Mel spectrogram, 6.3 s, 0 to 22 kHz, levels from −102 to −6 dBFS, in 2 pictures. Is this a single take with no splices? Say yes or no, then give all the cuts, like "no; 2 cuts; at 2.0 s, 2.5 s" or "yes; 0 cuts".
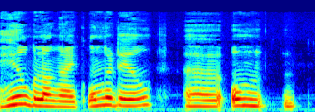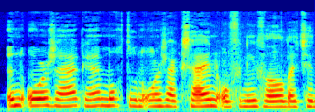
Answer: no; 1 cut; at 1.6 s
